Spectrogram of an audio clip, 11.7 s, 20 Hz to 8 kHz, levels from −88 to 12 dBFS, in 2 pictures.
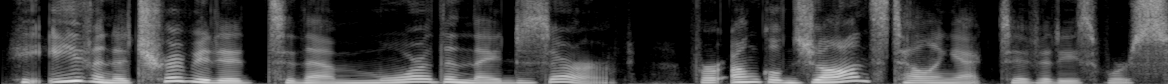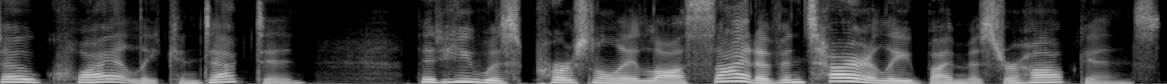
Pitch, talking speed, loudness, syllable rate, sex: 215 Hz, 150 wpm, -18 LUFS, 4.8 syllables/s, female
